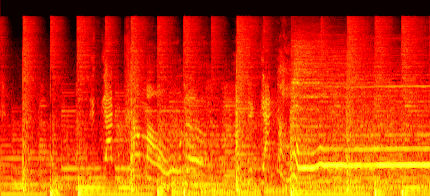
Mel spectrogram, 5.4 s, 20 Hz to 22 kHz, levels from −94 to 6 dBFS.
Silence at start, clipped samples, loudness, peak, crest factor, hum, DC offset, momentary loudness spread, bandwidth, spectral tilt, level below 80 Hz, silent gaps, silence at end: 0 s; under 0.1%; -18 LUFS; 0 dBFS; 16 dB; none; under 0.1%; 7 LU; 16 kHz; -5.5 dB/octave; -26 dBFS; none; 0 s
